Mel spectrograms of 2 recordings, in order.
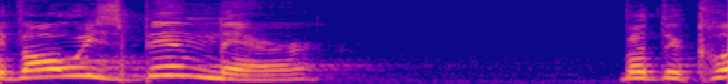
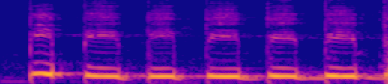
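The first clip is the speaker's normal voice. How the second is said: imitating a monitor beep; 4 semitones higher than usual. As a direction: mimic the fetal monitor beeping. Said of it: "and then go".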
